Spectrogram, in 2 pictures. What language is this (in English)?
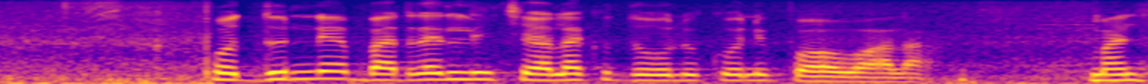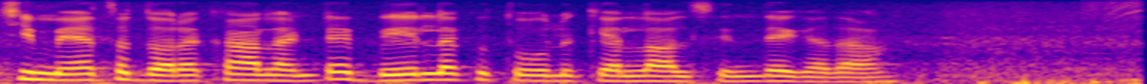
Telugu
